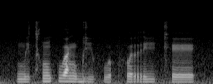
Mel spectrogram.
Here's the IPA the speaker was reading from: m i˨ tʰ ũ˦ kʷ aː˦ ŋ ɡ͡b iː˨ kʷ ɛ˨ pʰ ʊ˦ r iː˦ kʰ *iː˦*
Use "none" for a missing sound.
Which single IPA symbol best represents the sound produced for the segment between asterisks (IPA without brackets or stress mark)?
eː˦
